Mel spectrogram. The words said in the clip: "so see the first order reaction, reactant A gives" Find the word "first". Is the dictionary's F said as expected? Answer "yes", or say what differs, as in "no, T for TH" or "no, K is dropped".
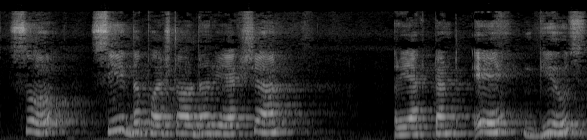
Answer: no, P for F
